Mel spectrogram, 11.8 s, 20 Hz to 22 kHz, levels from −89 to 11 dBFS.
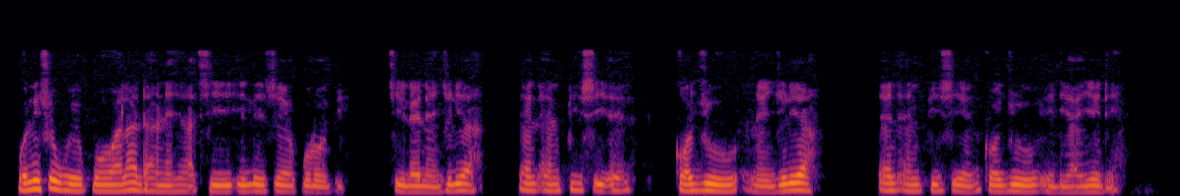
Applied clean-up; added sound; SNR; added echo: none; none; none; none.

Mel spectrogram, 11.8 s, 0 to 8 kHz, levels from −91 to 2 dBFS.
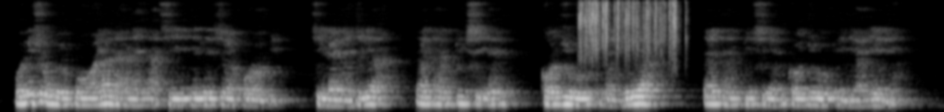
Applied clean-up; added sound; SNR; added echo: none; Crumpling, crinkling; 2 dB; reverberation time 0.6 s.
